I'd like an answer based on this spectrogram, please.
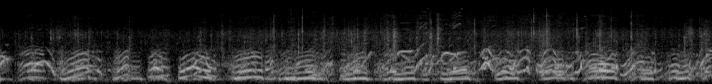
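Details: Two-week-old Giant Schnauzer puppies in a litter, giving a dense chorus of overlapping high, squealing whimpers that rise and fall in quick arcs, several pups calling at once without pause.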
